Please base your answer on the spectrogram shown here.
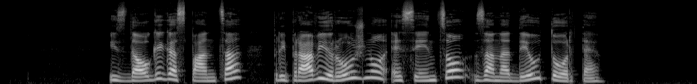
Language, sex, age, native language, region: Slovenian, female, 18-29, Slovenian, Central Slovenia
